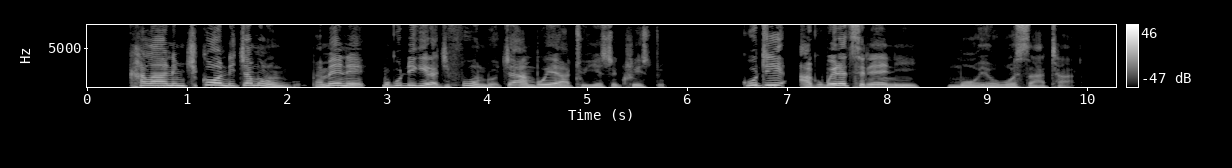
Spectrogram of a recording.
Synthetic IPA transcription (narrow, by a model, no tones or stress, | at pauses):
kʰalanim̩t͡ʃi̥kɔndit͡ʃamuluŋɡupamɛnɛmuk̬uɗik̬iɾat͡ʃifundɔt͡ʃaːmbujɛatʰujɛsukʰɾistu | kutiak̬uɓwɛɾɛt͡sʰɛɾɛni | mɔjɔwɔsa̰ːtʰa̰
